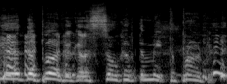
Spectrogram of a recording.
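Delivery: Italian mobster-style accent. Teasing another speaker for how they talk about burgers: imitating a gangster italian accent. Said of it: "gangster kind of Italiano kind of".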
